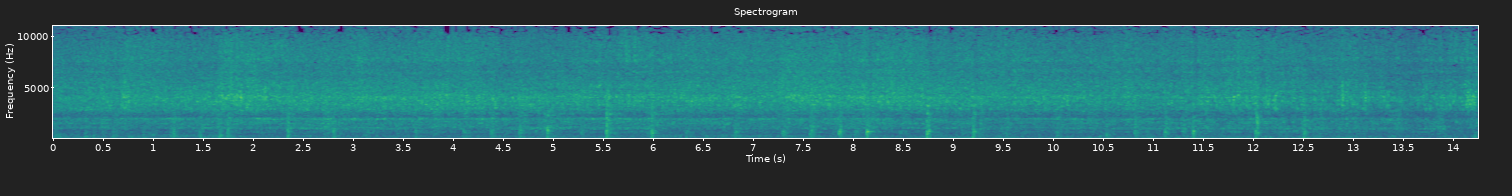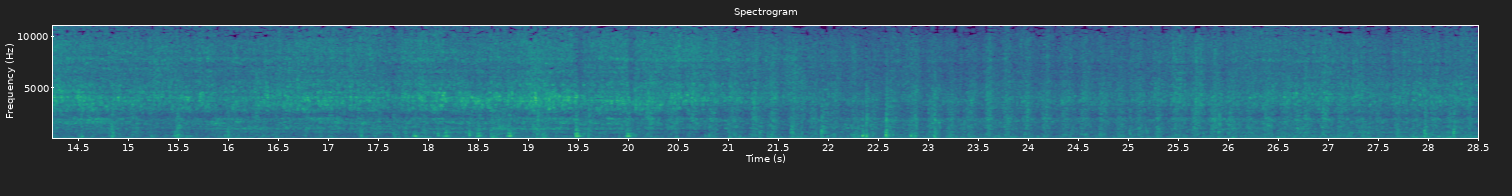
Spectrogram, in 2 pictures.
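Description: Steam-hauled train running, heard from a carriage behind LNER A3 Flying Scotsman: a steady rumble and hiss, with the wheels clicking over rail joints. The clicks come thicker about two-thirds of the way through.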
